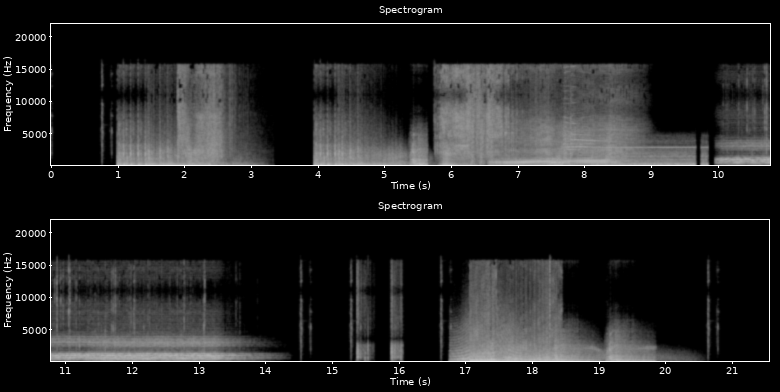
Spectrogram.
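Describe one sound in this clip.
Loud crashing battle effects burst and rumble in short spells.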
